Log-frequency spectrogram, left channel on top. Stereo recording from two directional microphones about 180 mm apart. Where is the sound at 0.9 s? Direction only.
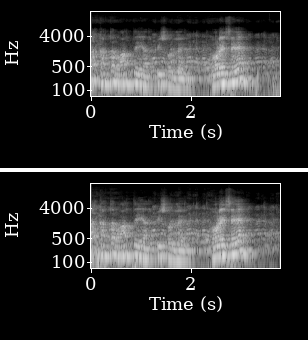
15° left (ahead or behind).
